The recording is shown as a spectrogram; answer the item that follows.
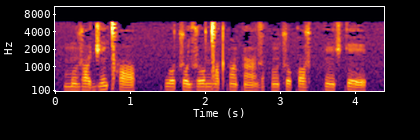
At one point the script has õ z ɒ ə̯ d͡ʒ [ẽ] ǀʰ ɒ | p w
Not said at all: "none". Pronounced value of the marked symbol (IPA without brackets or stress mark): ẽ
